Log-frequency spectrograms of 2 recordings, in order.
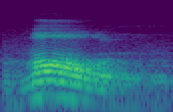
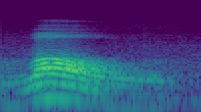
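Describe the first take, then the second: No difference in how they are said.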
